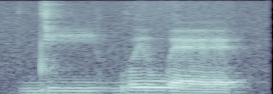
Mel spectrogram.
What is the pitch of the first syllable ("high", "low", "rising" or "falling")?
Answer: low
